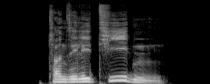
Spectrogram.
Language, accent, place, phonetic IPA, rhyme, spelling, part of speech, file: German, Germany, Berlin, [tɔnzɪliˈtiːdn̩], -iːdn̩, Tonsillitiden, noun, De-Tonsillitiden.ogg
- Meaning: plural of Tonsillitis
